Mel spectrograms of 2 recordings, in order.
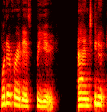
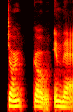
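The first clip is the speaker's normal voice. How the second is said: dead-serious, very grave tone; 2 semitones lower than usual. Speaker retells what homeowners say about a room; quoting a really serious tone. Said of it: "they say it in a really serious tone".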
